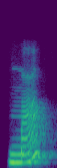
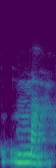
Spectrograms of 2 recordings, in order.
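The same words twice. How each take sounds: First: It is said with a rising second tone. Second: It is said with the third tone. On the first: It means boring. "le deuxième ton, le ton monte" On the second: It means horse. "le troisième ton"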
